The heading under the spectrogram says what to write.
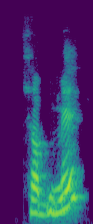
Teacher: The last syllable is stressed. It is pronounced more loudly and clearly and longer. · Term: stressed syllable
